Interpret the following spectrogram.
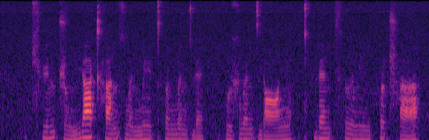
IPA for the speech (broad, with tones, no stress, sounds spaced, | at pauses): t͡ɕʰ y˧˥ n ʈ͡ʂ ʊ˨˩ ŋ n̪ j ä˥ kʰ a˧˥ n s w ə˨˩ n w e˥˧ ɪ̯ t̪ʰ ɤ˥˧ n̪ w ə˥˩ n t̪ ɥ ɛ˩ | p u˨˩ ʂ w ə˥ n t̪ j ɑ˧˥ ŋ | t̪ʰ ɥ ɛ˥ n t͡sʰ ɹ̩˥˩ l i˨˩ ŋ f ɤ˥˩ ʈ͡ʂʰ ä˨˩˦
